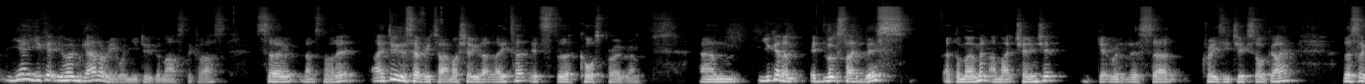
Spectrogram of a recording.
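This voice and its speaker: A man's voice: mid-range voice, dark tone, echoey room. A man from Scotland, a photography coach, presenting his course on a live stream in an eager, chatty way, often correcting himself mid-sentence. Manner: enthusiastic, chatty, self-correcting.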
